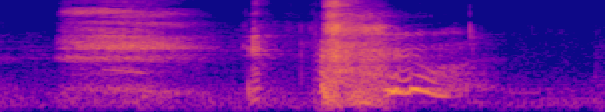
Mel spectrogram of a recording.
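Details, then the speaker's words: Pollen allergy sneezing fit, set off by opening windows: an indrawn breath, a short catch, then one loud explosive sneeze with a trailing voiced 'choo'; allergic sneezing. "hi guys I just thought I'd hit record because my allergies have been pretty bad today because of the pollen count whoo it just feels like I have to sneeze all the time like right now oh my goodness oh"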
